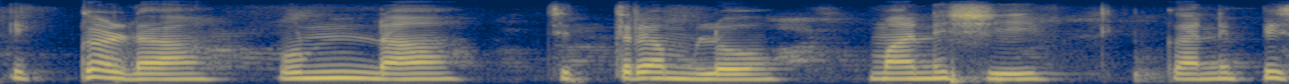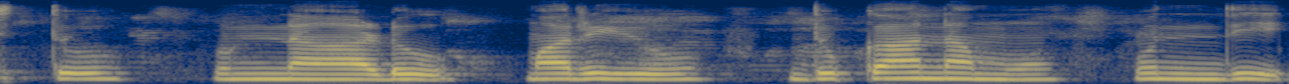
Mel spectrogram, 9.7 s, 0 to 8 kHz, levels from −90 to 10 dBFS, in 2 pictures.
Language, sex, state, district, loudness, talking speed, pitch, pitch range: Telugu, female, Andhra Pradesh, Sri Satya Sai, -15 LUFS, 60 wpm, 195 Hz, 190-210 Hz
